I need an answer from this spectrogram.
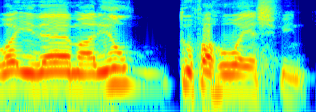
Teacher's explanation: দদ দ্রুত উচ্চারণ হবে না, যেহেতু এই হরফে একটি সিফাত রয়েছে ইস্তিতলাত এবং আরেকটি সিফাত রয়েছে, দুই সিফাত মিলে উচ্চারণটা একটু লম্বা হবে।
